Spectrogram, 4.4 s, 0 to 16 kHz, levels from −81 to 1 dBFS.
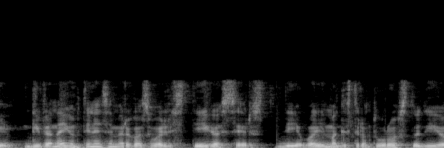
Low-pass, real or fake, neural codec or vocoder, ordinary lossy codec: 7.2 kHz; real; none; MP3, 64 kbps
